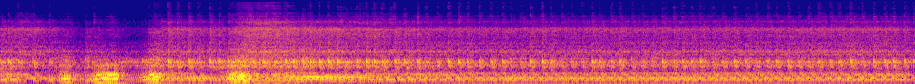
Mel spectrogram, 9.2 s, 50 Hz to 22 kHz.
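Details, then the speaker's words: 1975 Suzuki TS125 two-stroke, stored for a while; previously broke up past half throttle. After turning in the air screw, warmed up: a few sharp throttle blips settling to steady crisp idle, no misfire or stumble. "just have to turn in the air screw a little bit to get it to run better so it's running pretty good right now"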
